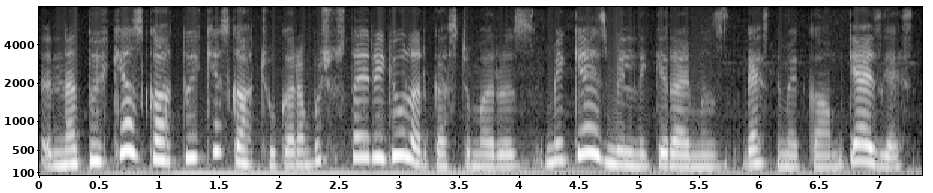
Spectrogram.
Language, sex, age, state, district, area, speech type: Kashmiri, female, 45-60, Jammu and Kashmir, Bandipora, rural, spontaneous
